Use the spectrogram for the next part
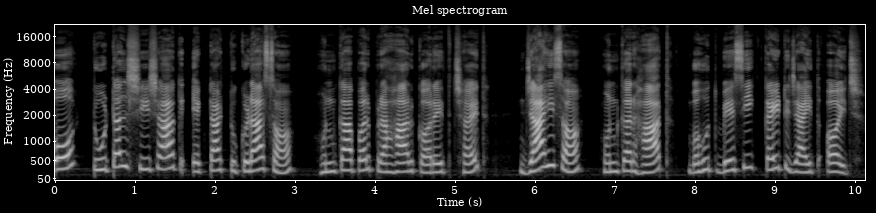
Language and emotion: Maithili, neutral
